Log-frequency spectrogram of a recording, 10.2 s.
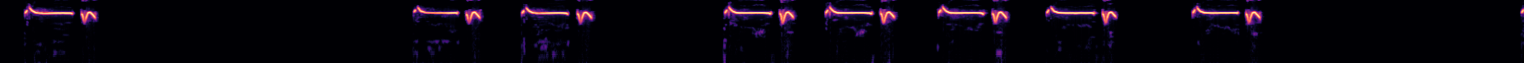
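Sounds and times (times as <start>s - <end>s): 
male prinia in vigorous song used as a lure: 0.1s - 0.7s, 2.8s - 4.0s, 4.8s - 8.5s.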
